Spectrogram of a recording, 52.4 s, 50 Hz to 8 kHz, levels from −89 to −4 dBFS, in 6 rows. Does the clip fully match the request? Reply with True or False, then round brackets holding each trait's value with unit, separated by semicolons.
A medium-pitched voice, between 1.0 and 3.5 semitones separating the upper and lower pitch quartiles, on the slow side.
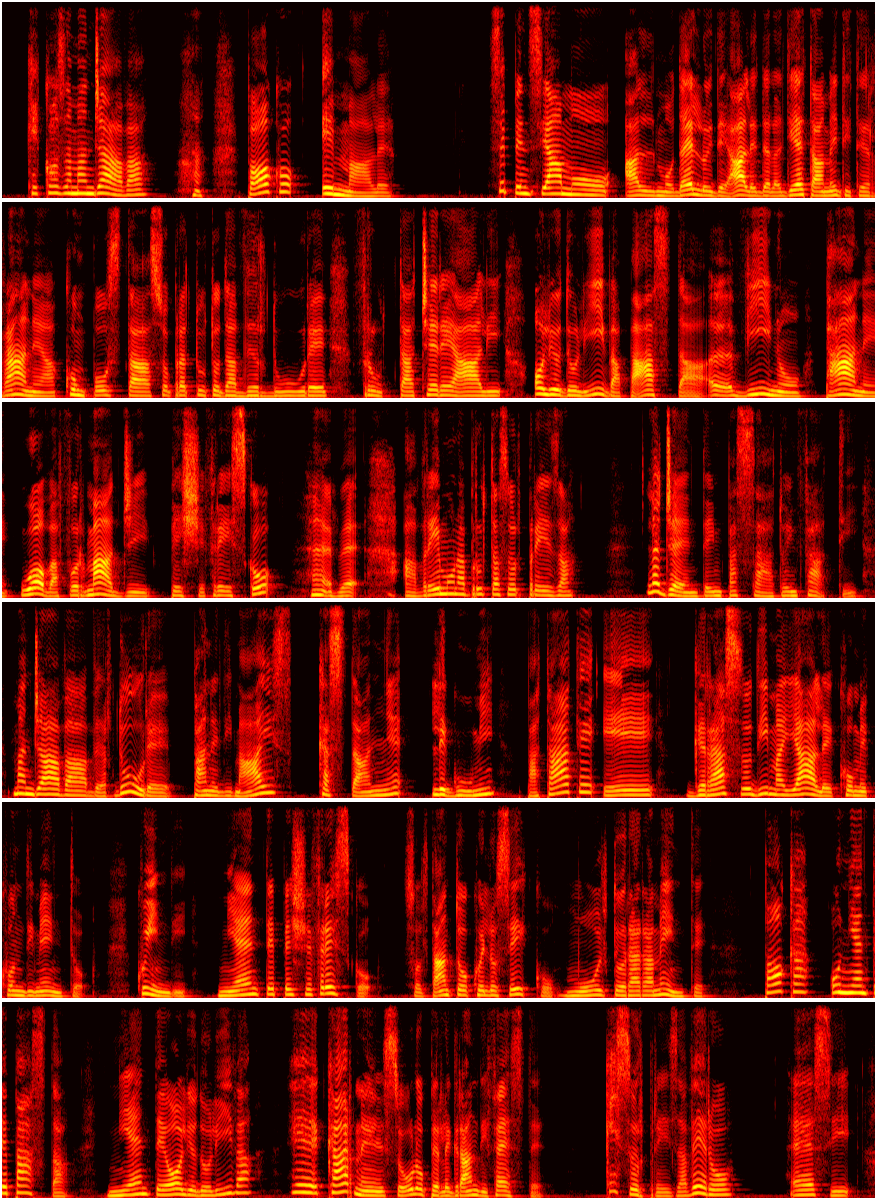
False (180 Hz; 5.2 semitones; 95 wpm)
